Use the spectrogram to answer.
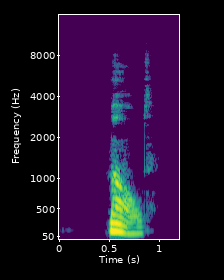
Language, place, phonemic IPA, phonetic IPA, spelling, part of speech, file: English, Queensland, /məʉld/, [məʉɫd], mould, noun / verb, En-au-mould.ogg
- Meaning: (noun) 1. Commonwealth standard spelling of mold 2. Commonwealth spelling of mold (“growth of tiny fungi”); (verb) Commonwealth spelling of mold (“to cause to become mouldy”)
